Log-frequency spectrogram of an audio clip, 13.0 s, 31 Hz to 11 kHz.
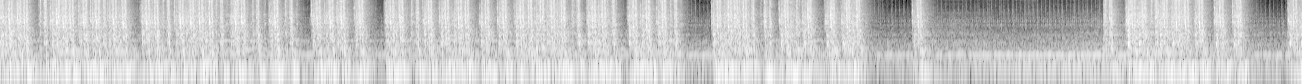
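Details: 1979 IBM Selectric II (non-correcting) electric typewriter typing after restoration (plug rewired, cleaned, lubricated); fast, crisp, evenly struck keystrokes in bursts over a faint motor hum; working properly.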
